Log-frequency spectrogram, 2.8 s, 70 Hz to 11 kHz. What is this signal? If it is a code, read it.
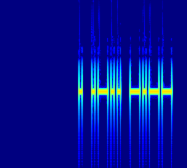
Morse code, heard as a keyed tone, about 25 wpm, 700 Hz. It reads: ELY
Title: Top Three Letter Combinations in Words 25wpm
